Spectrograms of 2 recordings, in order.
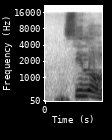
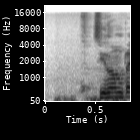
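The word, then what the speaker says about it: coelom: শিখতে হবে আমাদের বইয়ে সিলোম নিয়ে আসলে কথাবার্তা বলা আছে বেশ সিলমটা ইম্পর্টেন্ট কেন কারণ দেখো প্রথমে আসি সিলমটা একটু অন্যরকম সবার থেকে সিলমের বানানটা কি সিলোম সি এল ও এম হবে কিন্তু মাঝখানে একটা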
